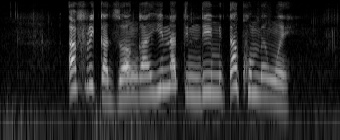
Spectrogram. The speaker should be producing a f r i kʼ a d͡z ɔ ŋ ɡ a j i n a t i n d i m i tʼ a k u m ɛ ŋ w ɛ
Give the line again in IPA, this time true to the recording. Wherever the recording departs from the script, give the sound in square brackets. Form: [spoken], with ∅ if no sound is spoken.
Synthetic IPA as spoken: a f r i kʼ a d͡z ɔ ŋ ɡ a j i n a t i n d i m i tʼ a [kʰ] u m ɛ ŋ w ɛ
